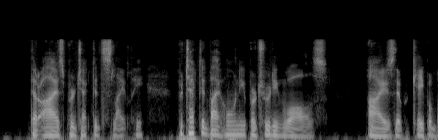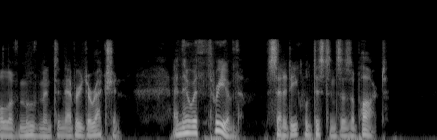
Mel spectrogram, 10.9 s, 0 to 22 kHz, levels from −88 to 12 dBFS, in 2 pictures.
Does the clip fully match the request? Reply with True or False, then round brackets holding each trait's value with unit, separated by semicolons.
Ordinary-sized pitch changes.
True (4.4 semitones)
